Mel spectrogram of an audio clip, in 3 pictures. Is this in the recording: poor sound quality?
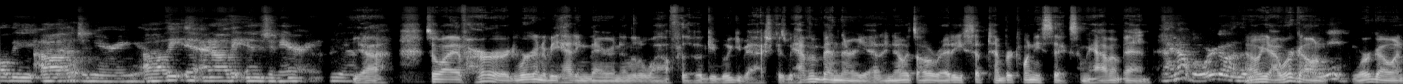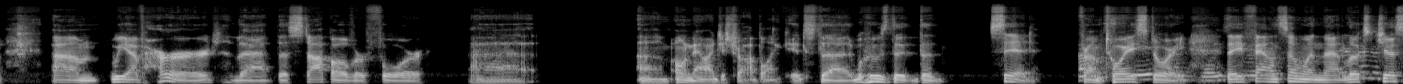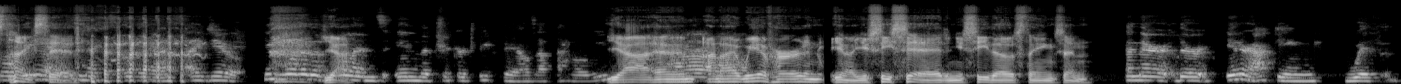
yes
